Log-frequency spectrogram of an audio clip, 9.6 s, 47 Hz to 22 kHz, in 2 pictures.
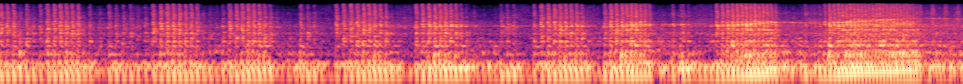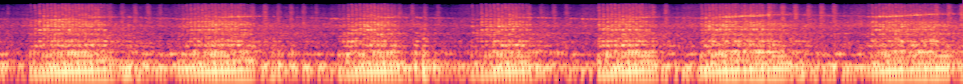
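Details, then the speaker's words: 1976 Volvo 240 with B23E engine converted from naturally aspirated to turbo: surges and stumbles under load with uneven, lumpy revving and a hollow rasp; owner suspects ignition timing went too far from TDC under load and is adjusting it. "i'm a bit confused the ignition timing at idle was good and under load it went if i could guess it it it went too far away from top dead center and which is the wrong direction if i'm going to run turbo"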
